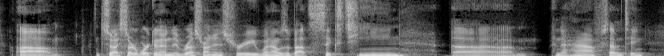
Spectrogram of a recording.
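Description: At a moderate pace, a man speaks with flat, monotone intonation. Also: medium pitch for a man. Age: 30s. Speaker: restaurant industry leader. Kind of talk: casual chat.

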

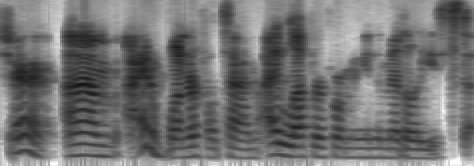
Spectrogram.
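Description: This is a woman speaking. She has a General American accent. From United States, Iraqi parents. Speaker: comedian. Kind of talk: interview. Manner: animated.

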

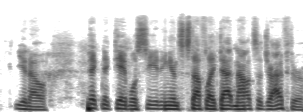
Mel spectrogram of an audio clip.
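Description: A man with an American accent and a normal speaking voice, medium pitch, ordinary pitch variation and a fairly quick pace, in a dry, close sound with no echo. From Ohio, between Cleveland and Pittsburgh. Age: 40s. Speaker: craft beer media creator. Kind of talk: casual chat.

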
